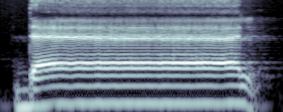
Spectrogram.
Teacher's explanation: জিহ্বার আগা সামনের উপরের 2 দাঁতের গোড়ার সঙ্গে লাগিয়ে উচ্চারিত হয়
